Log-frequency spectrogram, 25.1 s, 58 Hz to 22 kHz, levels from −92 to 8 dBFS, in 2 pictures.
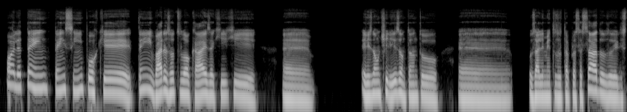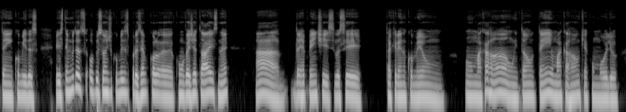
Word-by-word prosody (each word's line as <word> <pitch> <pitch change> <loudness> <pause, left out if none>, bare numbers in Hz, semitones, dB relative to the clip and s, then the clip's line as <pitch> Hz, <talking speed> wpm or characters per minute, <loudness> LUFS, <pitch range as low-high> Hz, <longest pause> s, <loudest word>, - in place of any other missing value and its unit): Olha, 225 -3 -1
tem, 210 -2 0
tem 185 +1 -1
sim, 185 0 -1
porque 160 -6 +1
tem 190 0 -1
vários 150 +3 +4
outros 155 0 -1
locais 145 -1 +2
aqui 140 +1 -2
que, 130 -6 -1 0.5
eh, 115 -3 +1 1.0
eles 135 -1 +3
não 145 0 +3
utilizam 150 -1 +2
tanto, 130 -2 +1 0.4
eh, 110 -2 -1 0.4
os 130 -3 +2
alimentos 130 0 +2
ultraprocessados, 130 +5 +1
eles 120 -2 0
têm 135 0 0
comidas 130 -2 0 0.3
eles 140 -1 +2
têm 165 - 0
muitas 190 +1 +1
opções 165 -1 +1
de 155 - -4
comidas, 155 0 -1
por 155 0 -5
exemplo, 145 +3 +2
colo 145 -1 0
é, 130 -1 +1
com 140 +2 -1
vegetais, 150 +2 +2
né. 140 +2 +1 0.6
Ah, 140 -4 +2 0.2
de 140 -1 -3
repente, 135 0 0
se 120 - -10
você 130 -2 0 0.4
está 135 - -2
querendo 130 +1 +1
comer 130 0 0
um 120 -3 -1 0.5
um 135 -1 0
macarrão, 145 +1 +1
então 130 +2 -1
tem 145 +3 +1
o - - +1
macarrão 130 -1 0
que 130 - -7
é - - -3
com 125 +1 -6
molho 120 -1 0
135 Hz, 130 wpm, -23 LUFS, 125-150 Hz, 1.0 s, vários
